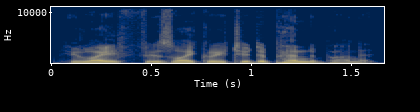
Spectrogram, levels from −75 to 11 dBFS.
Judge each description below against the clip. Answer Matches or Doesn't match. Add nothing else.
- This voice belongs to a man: Matches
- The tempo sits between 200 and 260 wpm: Doesn't match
